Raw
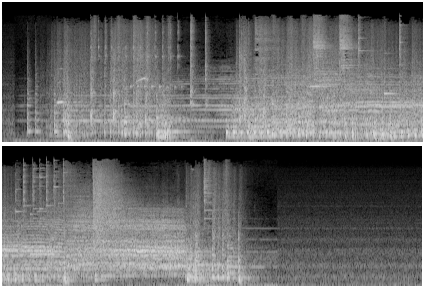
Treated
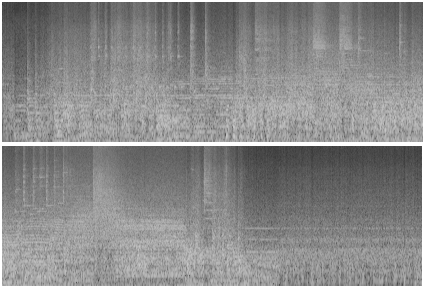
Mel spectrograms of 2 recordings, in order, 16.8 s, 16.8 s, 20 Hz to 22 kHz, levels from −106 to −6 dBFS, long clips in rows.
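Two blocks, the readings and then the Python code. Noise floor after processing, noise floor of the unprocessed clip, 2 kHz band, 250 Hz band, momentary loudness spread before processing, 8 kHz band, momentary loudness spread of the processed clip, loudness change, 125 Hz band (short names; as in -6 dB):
-35 dBFS, -52 dBFS, +4.5 dB, -5.5 dB, 9 LU, +4.5 dB, 11 LU, 0.0 dB, -6.0 dB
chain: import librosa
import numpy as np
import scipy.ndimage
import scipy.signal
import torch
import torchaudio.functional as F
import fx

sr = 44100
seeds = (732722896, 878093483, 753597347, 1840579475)

y = fx.spec_gate(x, sr, threshold_db=-10, keep='weak')
y = fx.power_curve(y, sr, exponent=0.35)
y = F.gain(torch.from_numpy(y), -4.5).numpy()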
